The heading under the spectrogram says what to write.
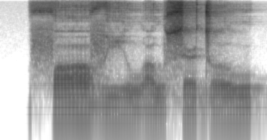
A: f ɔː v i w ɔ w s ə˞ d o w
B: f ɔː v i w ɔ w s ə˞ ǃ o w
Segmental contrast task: A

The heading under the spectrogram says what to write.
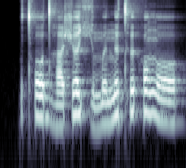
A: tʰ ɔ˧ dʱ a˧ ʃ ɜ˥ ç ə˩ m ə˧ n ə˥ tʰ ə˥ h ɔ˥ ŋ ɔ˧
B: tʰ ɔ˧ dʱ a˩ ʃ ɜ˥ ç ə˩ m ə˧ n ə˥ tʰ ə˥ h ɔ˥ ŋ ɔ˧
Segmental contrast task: B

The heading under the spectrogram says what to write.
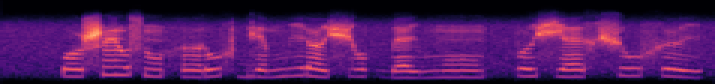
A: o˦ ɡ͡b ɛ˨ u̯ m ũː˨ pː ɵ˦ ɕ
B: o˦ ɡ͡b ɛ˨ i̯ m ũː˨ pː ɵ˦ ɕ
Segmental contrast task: B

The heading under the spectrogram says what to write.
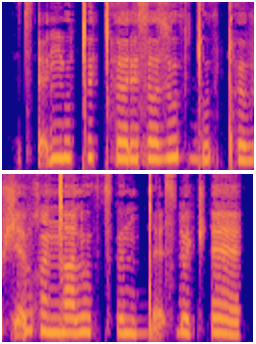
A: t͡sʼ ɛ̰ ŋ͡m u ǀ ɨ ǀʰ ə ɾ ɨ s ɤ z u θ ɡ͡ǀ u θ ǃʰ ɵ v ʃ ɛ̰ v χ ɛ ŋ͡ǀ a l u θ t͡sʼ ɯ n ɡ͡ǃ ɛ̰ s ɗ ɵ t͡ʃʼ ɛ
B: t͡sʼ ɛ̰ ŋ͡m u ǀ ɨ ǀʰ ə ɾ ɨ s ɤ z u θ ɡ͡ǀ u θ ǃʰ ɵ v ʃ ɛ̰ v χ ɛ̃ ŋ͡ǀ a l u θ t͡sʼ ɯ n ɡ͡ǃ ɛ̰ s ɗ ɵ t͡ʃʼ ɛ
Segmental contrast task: B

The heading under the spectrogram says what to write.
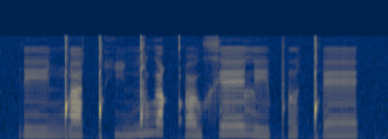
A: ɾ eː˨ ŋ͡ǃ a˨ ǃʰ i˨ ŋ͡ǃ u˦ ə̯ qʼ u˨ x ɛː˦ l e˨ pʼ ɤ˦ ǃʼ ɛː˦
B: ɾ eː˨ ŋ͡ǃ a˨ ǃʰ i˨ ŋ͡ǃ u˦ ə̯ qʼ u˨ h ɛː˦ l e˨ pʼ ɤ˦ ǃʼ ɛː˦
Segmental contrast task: A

